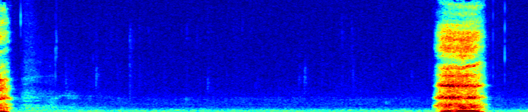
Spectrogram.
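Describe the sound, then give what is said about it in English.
A voice imitates the agonal breathing of a dying person with a single loud, harsh, breathy gasp that comes after a long stretch of near-silence. “He was breathing agonally. What's that mean? It's like they call it fish breathing when someone's dying, when you're like,”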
